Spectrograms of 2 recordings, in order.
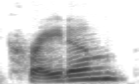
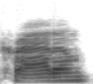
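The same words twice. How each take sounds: First: The word is said the common American way. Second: The word is said closer to the original way. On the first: This is how people in the United States usually say it. "In the United States, people tend to say kratom" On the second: This is closer to how it is said where it comes from. "the actual uh, pronunciation is more like kratom"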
